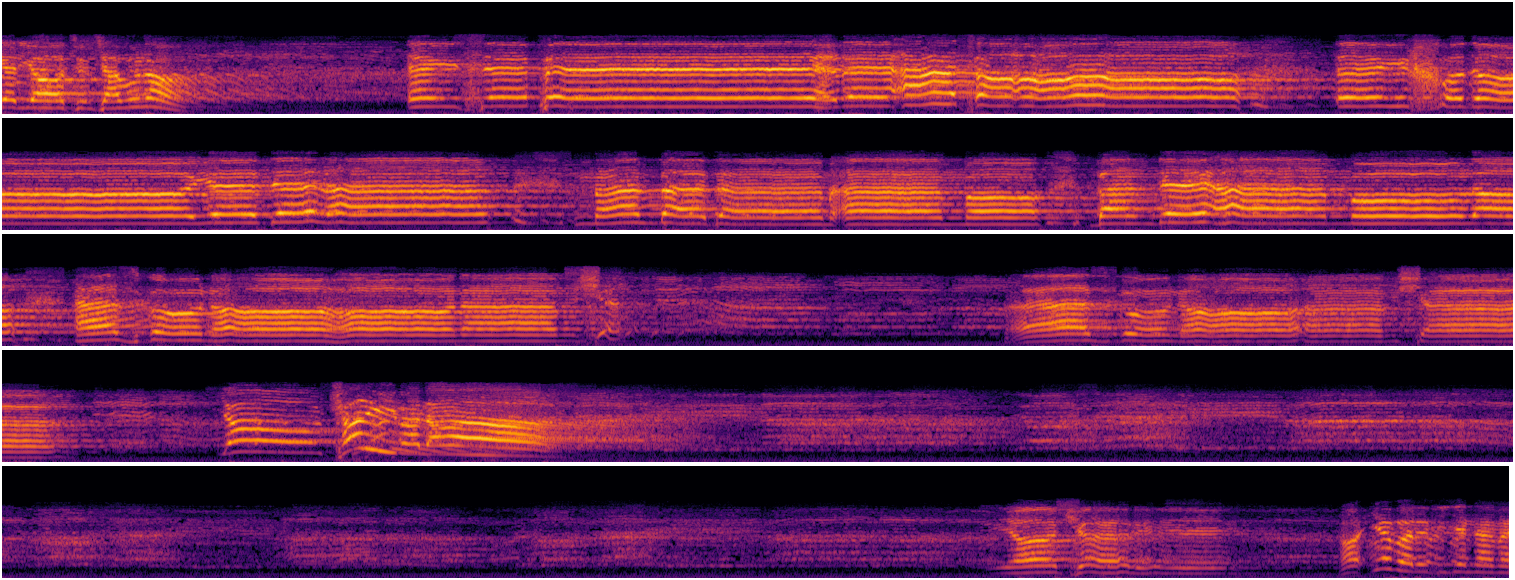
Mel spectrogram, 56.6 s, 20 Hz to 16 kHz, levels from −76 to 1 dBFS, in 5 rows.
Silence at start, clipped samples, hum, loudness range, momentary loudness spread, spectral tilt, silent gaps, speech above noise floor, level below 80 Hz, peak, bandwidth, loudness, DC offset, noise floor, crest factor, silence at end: 0 s; under 0.1%; 50 Hz at -60 dBFS; 20 LU; 23 LU; -5.5 dB/octave; none; 30 dB; -60 dBFS; 0 dBFS; 5.6 kHz; -13 LUFS; under 0.1%; -44 dBFS; 16 dB; 0 s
